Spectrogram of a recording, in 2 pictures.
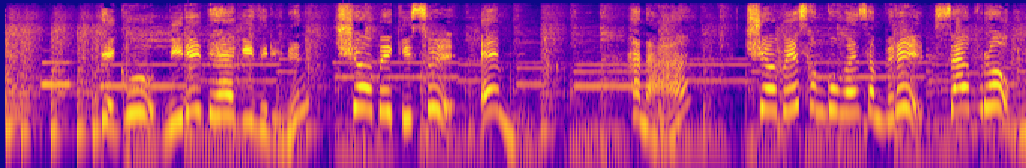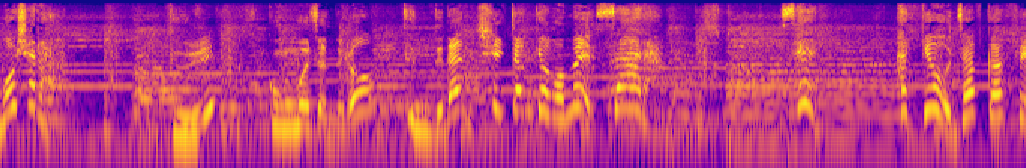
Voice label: korean f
